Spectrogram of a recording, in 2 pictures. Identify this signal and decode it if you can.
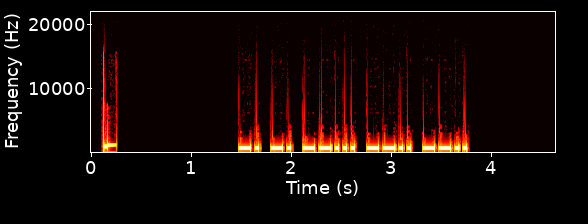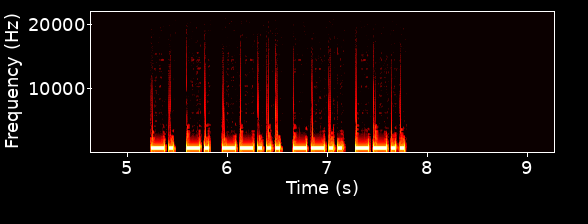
Morse code, heard as a keyed tone, about 29 wpm, 700 Hz. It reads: NN7ZZ NN7ZZ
